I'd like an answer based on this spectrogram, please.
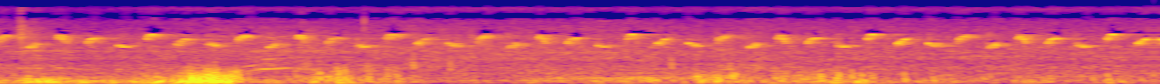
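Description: A bird chirping rapidly and without pause, about six short chirps a second that alternate between a higher and a lower note. Beneath it runs a low rumble that swells briefly about a second in.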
